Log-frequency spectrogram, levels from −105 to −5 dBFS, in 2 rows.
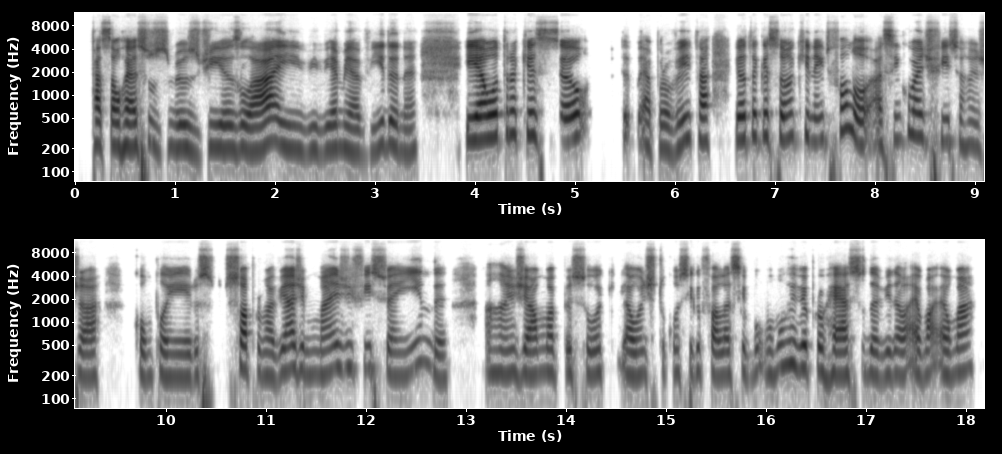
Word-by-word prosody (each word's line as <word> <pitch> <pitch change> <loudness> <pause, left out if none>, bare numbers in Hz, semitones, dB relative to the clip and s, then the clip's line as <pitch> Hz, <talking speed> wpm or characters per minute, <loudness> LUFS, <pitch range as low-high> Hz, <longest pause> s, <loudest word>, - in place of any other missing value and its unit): passar 225 -1 +3
o - - +2
resto 215 +1 +4
dos 195 -5 -1
meus 205 -1 -3
dias 200 +2 -1
lá 200 +5 +7
e 200 -3 -2
viver 190 +1 -8
a 205 - -2
minha 185 -3 -1
vida, 210 +6 -1
né? 180 -1 -8 0.5
E 255 - +11
a 260 - +10
outra 290 +3 +3
questão, 285 -3 +3 0.6
é - - -4
aproveitar 225 +6 0 0.3
e - - +4
outra 275 +2 +1
questão 285 -2 +1
é - - -5
que 290 +1 -1
nem 250 0 +1
tu - - -9
falou, 335 -10 +2
assim 260 +4 -1
como 310 +3 -5
é 290 - +3
difícil 245 -3 -2
arranjar 205 -3 -3 0.3
companheiros 195 0 -3
só 250 - +4
para 235 -2 -15
uma 200 -1 -5
viagem, 235 +3 +3
mais 210 +4 0
difícil 245 -3 -2
ainda 205 0 -4 0.4
arranjar 215 -1 -1
uma 220 +1 -4
pessoa 220 0 -5
que 275 - -17
aonde 205 0 -1
tu - - -15
consiga 225 +1 -4
falar 200 +1 -2
assim, 215 +3 +1
vamos 225 +5 -12
viver 250 -3 -2
para 240 -1 -6
o - - -11
resto 205 +3 +1
da 205 -2 -3
vida 205 +2 -6
é - - -1
uma 215 +1 -4
é - - 0
uma 225 +4 -1
220 Hz, 200 wpm, -24 LUFS, 200-250 Hz, 0.6 s, E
